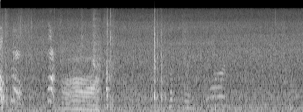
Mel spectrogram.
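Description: Steady rush of water pouring through a concrete spillway channel, under people's shouts and exclamations, the longest a drawn-out yell in the second second. A few sharp clacks sound over it, typical of a skateboard knocking on concrete.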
